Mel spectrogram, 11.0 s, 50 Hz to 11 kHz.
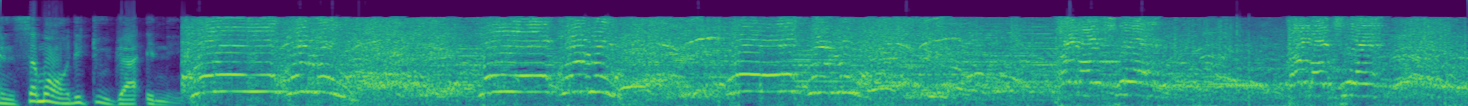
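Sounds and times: crowd noise: 1.4 - 11.0.

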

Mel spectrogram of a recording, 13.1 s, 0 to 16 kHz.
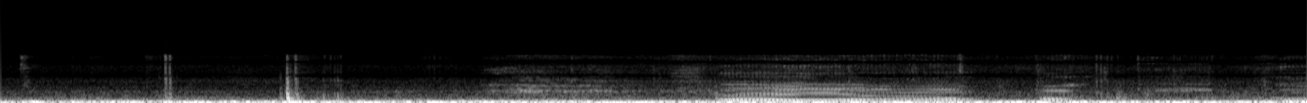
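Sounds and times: low muffled pitched sound: 0.0 - 13.0
airliner cabin rumble: 4.9 - 13.0.

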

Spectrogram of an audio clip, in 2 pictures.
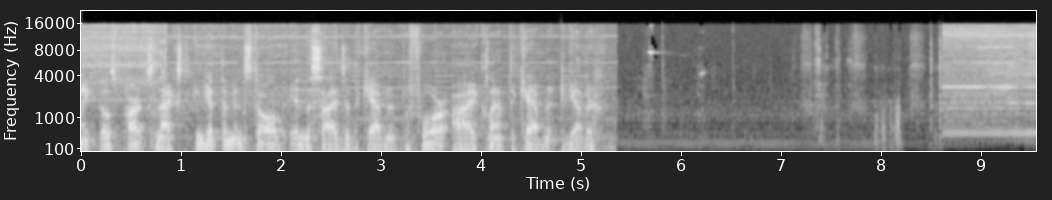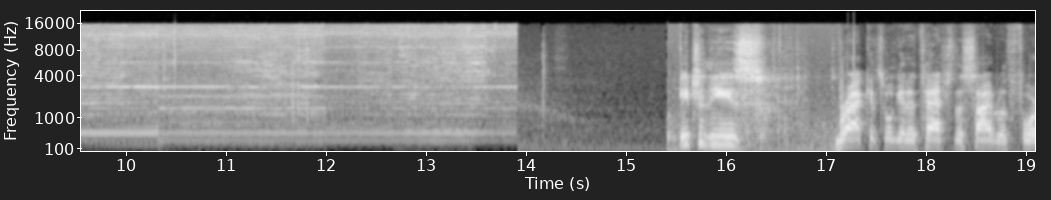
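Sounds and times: table saw running: 0.0 - 5.4, 8.6 - 13.9.

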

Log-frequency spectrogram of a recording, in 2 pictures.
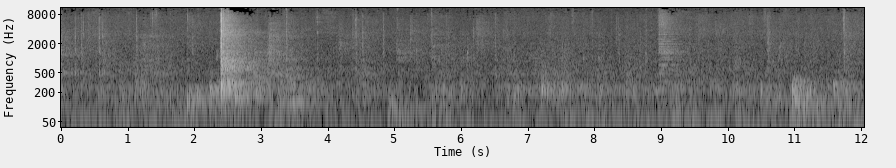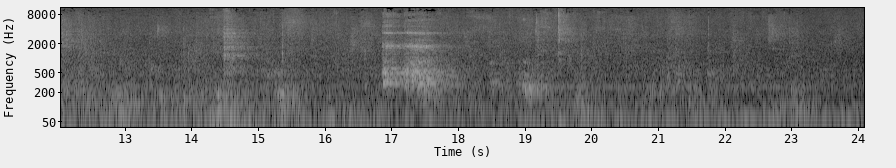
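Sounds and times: footsteps: 0.0 - 16.8.

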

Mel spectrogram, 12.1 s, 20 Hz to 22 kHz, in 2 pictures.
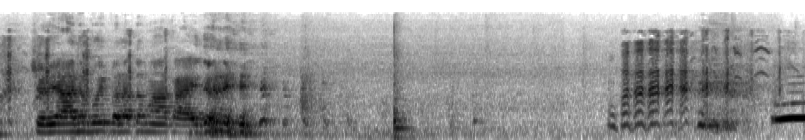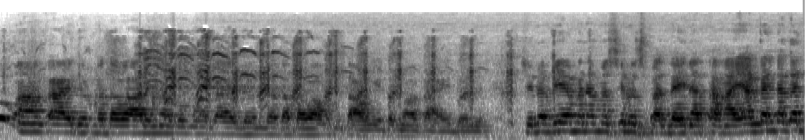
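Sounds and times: man laughing high-pitched: 0.0 - 2.6, 4.6 - 10.2.

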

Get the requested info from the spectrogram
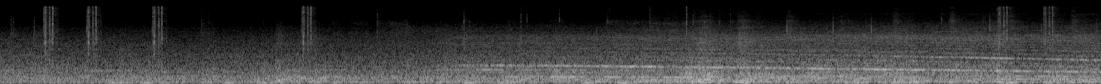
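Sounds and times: sharp clicks of passing train: 0.0 - 11.0
train rumble and whine: 0.0 - 11.0.

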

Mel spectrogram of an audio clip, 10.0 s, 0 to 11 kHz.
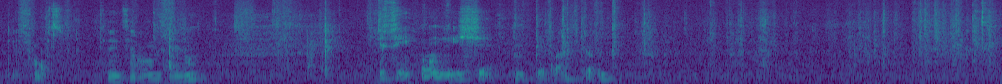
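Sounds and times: paper rustling and crackling: 0.0 - 10.0.

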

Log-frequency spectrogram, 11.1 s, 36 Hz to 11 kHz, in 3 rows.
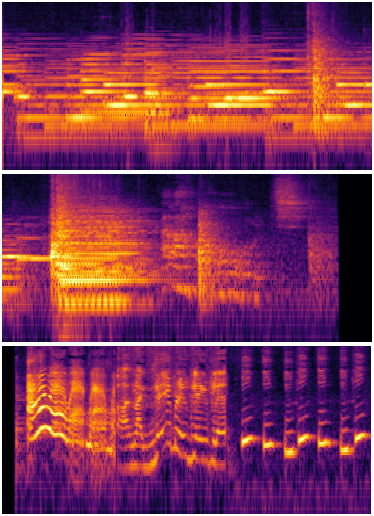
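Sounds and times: grand piano chords: 0.0 - 5.3.

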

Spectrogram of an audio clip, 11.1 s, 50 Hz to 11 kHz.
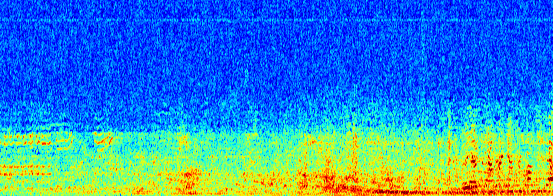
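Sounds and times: radial engine and propeller drone: 0.0 - 11.0.

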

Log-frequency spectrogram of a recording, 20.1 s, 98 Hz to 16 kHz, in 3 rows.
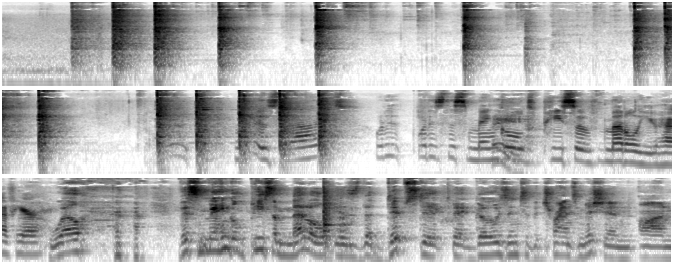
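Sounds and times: hammer striking metal: 0.7 - 3.6, 4.6 - 5.4, 6.3 - 7.5, 8.2 - 10.2.

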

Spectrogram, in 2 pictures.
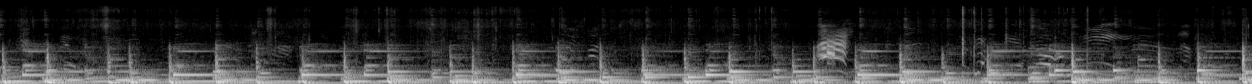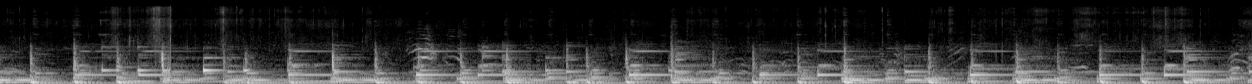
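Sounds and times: gongs struck with mallets: 0.0 - 25.0
low drum strokes: 0.0 - 25.0
child crying: 8.1 - 12.0, 16.5 - 17.7.

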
